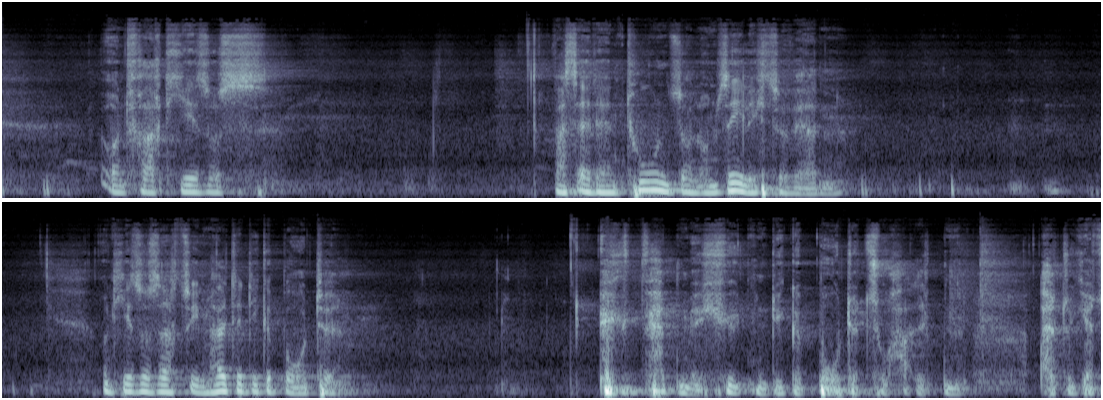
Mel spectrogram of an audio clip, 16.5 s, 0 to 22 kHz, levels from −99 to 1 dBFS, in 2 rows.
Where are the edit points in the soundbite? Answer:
none

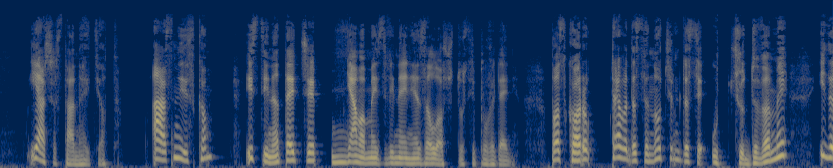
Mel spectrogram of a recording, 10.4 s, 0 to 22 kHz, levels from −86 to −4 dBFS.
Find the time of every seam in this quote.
0:02.9

